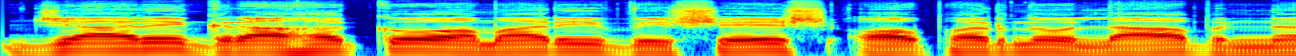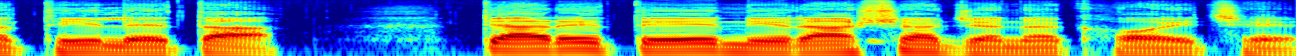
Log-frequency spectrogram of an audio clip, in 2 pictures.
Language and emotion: Gujarati, sad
